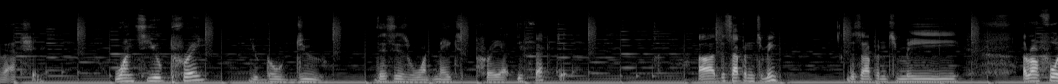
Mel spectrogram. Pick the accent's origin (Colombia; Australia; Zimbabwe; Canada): Zimbabwe; moved away; I come from Zimbabwe, and I got saved in a high school scripture union organization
